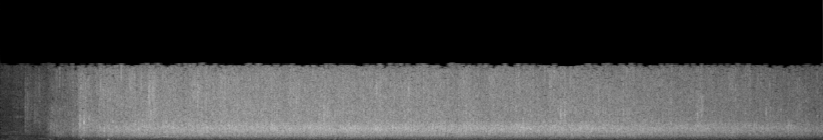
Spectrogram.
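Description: Audience applauding: the clapping swells up within the first second, holds steady, and begins to die away near the end.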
